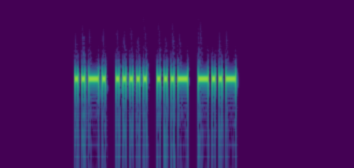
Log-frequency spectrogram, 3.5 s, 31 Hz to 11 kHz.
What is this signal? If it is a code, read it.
Morse code, heard as a keyed tone, about 34 wpm, 700 Hz. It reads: F5VX
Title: DXCC-100 Call Signs - 4 Characters - Repeated 3x - 35wpm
